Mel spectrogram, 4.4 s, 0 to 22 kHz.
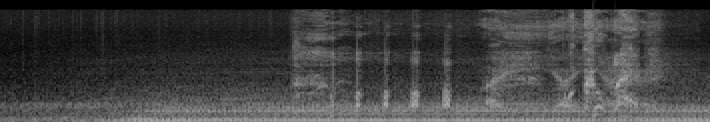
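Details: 2009 Mercedes E 220 CDI (W212, 125 kW, 152,000 km) revved in neutral while stationary to about 3000 rpm: a deep booming drone swells and holds at high revs.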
